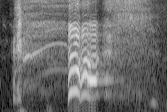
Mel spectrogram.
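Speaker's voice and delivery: short, high, loud laugh; burst of laughter. Real, not acted. Player laughs at own Los Angeles accent, high burst of laughter.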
